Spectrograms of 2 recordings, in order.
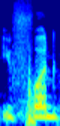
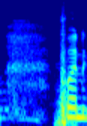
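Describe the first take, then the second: First: The middle consonant is an f sound. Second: The middle consonant is an aspirated p. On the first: This is the name's proper Urdu form. The speaker calls it right. "अगर इफ़न को" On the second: This form could offend the person named. The speaker calls it wrong. "इफ़न कह दे तो उसको ख़राब तो लगता था"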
